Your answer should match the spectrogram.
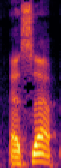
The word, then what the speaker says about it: ASAP: ASAP 이래 ASAP. Please call me ASAP. ASAP이 as soon as possible을 ASAP이라고 실제로 발음합니다.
